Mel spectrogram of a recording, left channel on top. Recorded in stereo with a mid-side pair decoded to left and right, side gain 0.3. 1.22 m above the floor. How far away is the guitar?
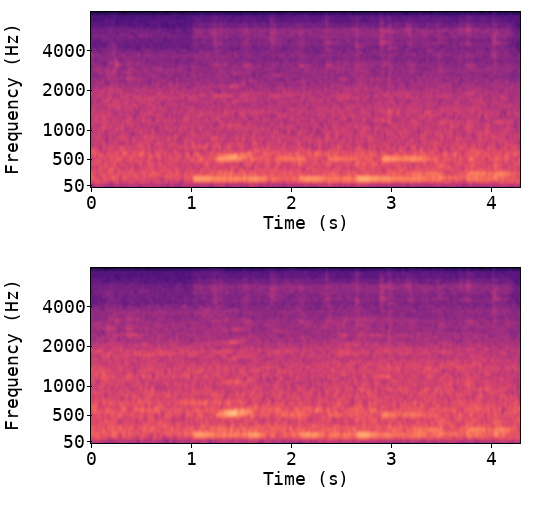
About 3.5 m.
